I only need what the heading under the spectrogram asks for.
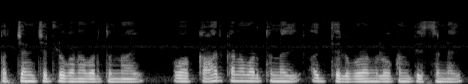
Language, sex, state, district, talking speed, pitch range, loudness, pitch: Telugu, male, Telangana, Mahabubabad, 130 wpm, 135-145 Hz, -17 LUFS, 135 Hz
